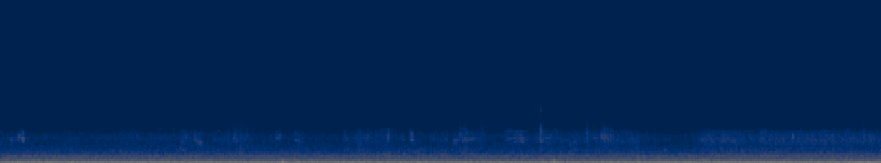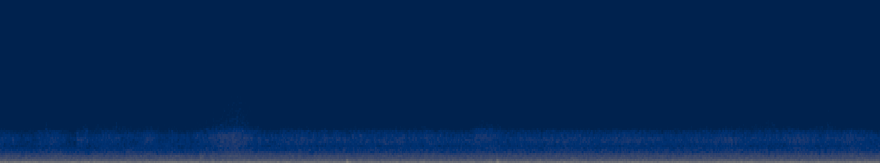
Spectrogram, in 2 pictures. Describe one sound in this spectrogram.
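A car engine rumbles steadily while driving slowly along a street.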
